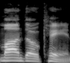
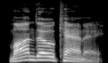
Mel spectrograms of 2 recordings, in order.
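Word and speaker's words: Mondo Cane: So specifically the wave that started with the film Mando Cana in 1962 and I think I'm pronouncing that right. Mondo Cana. It's not Mondo Kane. I know that. Mondo Cana.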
